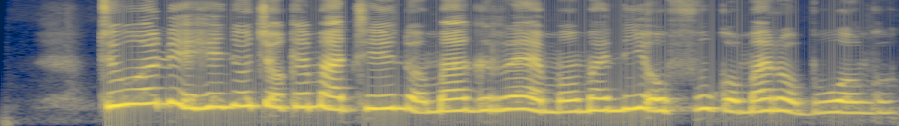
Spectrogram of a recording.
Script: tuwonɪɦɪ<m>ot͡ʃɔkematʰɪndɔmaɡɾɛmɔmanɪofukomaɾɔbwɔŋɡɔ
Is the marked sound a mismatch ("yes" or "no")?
yes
